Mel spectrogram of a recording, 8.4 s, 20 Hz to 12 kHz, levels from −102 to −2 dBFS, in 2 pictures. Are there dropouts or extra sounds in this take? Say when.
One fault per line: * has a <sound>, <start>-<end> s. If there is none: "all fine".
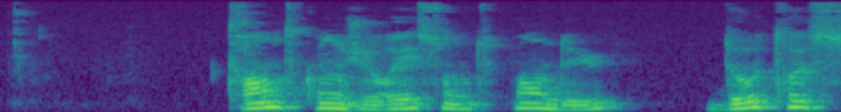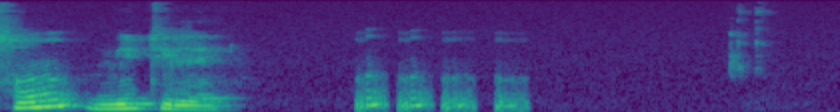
* has a laugh, 6.0-6.9 s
